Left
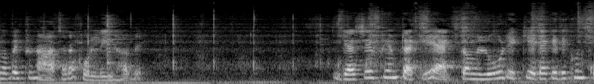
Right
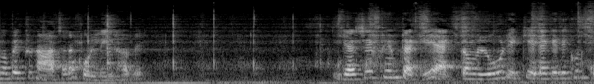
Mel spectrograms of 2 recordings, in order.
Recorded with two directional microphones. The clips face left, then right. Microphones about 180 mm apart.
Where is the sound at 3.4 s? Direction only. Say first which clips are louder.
Left 3 dB; 25° left (ahead or behind).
